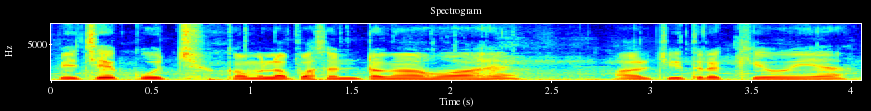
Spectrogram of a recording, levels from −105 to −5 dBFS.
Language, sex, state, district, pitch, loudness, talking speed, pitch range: Hindi, male, Uttar Pradesh, Saharanpur, 145 Hz, -18 LUFS, 165 wpm, 135-160 Hz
